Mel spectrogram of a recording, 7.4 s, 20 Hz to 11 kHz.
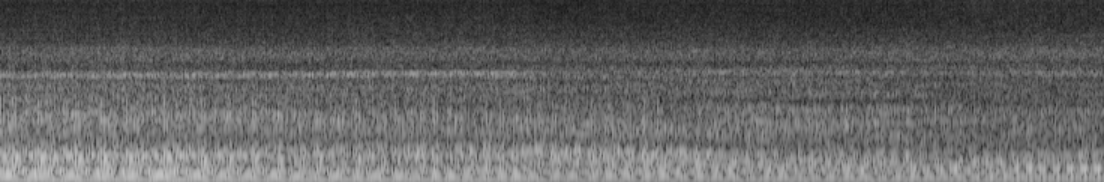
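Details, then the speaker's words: Twin-turbo C8 Corvette V8, first start on newly built engine, idling; even deep idle, valve train quiet with no ticking or clatter; blow-off valves seen leaking oil at idle. "If it doesn't have oil pressure, we're gonna hear a bunch of freaking noise out of the valve train. And the valve train sounds really quiet."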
